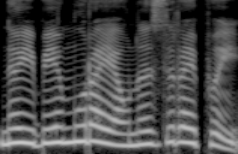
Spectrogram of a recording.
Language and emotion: Bodo, neutral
